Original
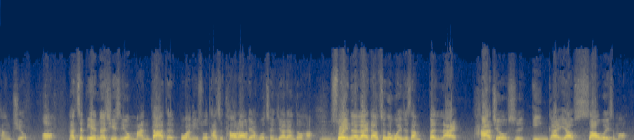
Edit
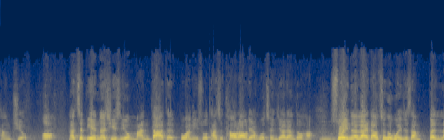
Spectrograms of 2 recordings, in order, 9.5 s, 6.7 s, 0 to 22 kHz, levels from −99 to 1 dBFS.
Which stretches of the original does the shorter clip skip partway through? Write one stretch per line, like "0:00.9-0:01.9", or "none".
none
